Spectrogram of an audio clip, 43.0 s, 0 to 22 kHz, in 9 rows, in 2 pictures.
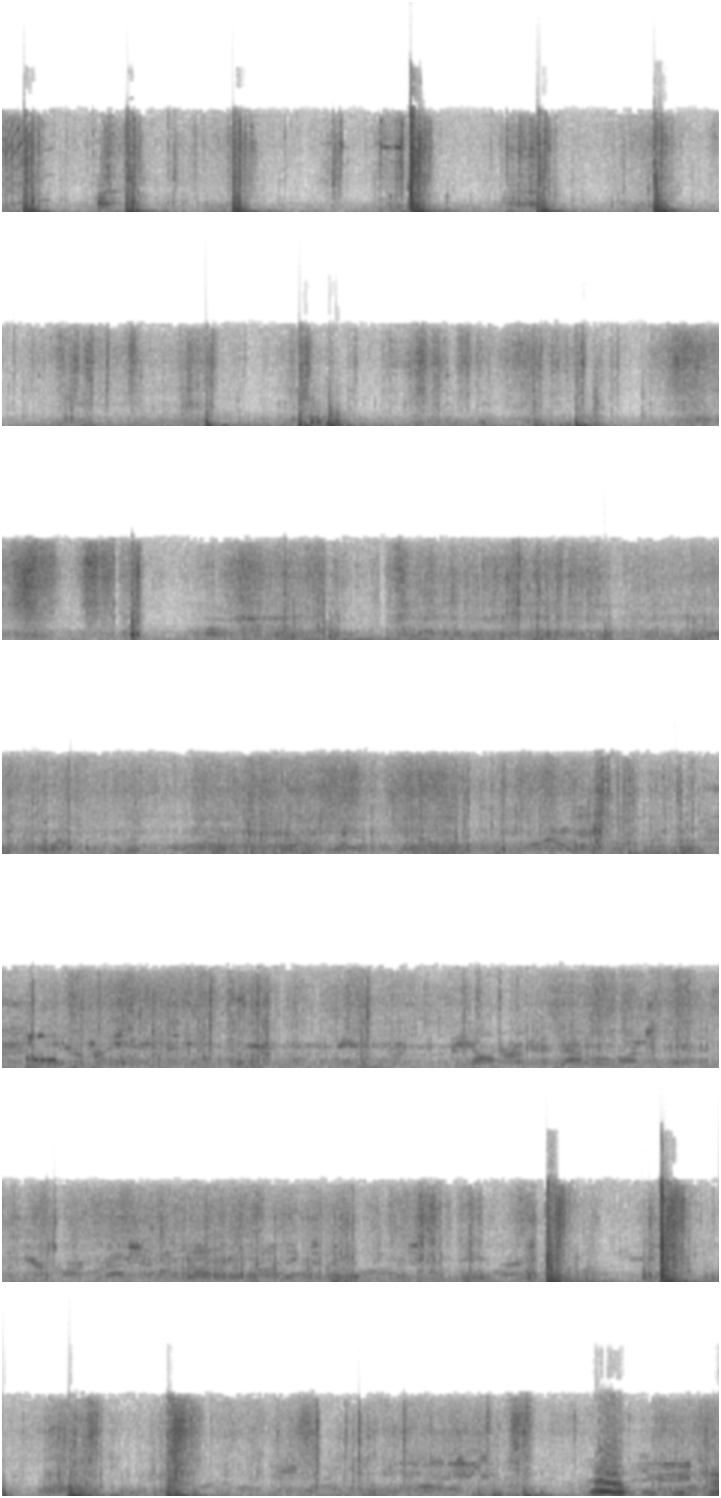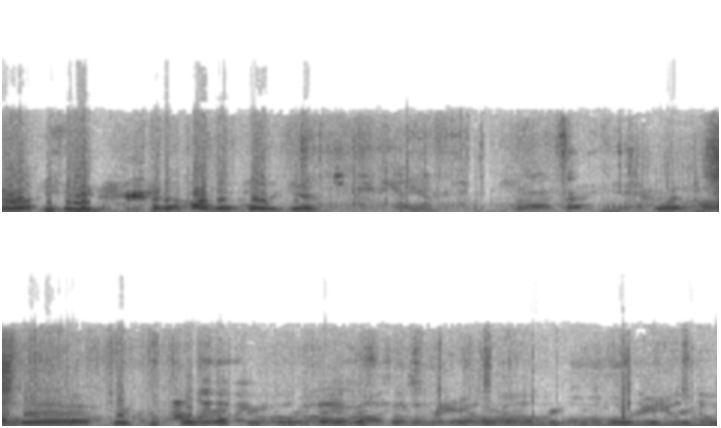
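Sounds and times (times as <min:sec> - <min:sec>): sharp irregular thumps: 0:00.0 - 0:09.1, 0:27.4 - 0:30.3
steady murmur of noise: 0:00.0 - 0:43.0
faint muffled voices: 0:13.7 - 0:43.0.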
